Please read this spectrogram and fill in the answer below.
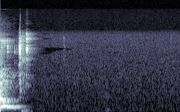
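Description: A voice finishing a word, then near silence.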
